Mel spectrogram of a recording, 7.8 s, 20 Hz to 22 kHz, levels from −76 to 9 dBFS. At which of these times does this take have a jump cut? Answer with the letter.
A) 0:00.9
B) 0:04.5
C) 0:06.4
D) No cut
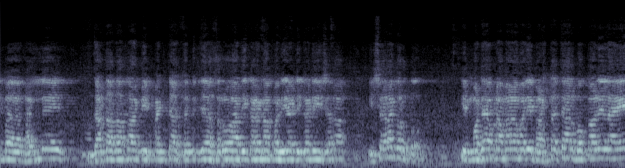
A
